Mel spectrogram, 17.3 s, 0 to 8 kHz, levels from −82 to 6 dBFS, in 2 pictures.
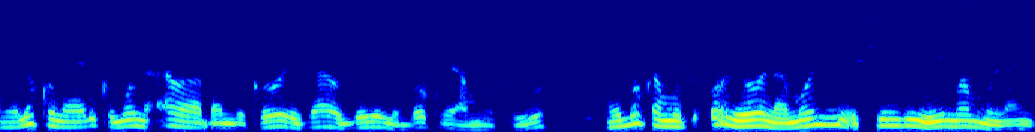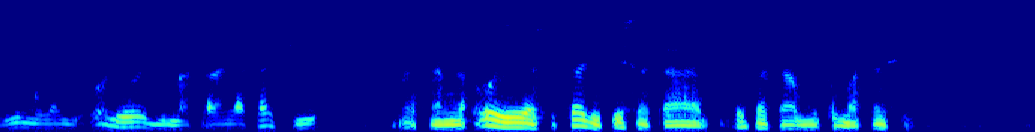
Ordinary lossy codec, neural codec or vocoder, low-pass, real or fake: Opus, 32 kbps; none; 7.2 kHz; real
